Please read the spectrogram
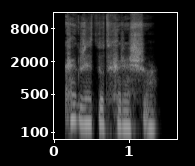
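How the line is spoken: Whisper. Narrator (Russian): прошептала она

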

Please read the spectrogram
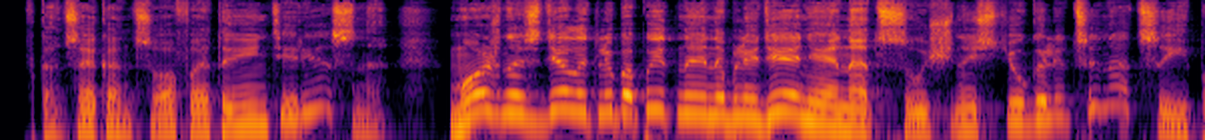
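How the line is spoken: Forced calm reply. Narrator (Russian): ответил, стараясь говорить совершенно спокойно

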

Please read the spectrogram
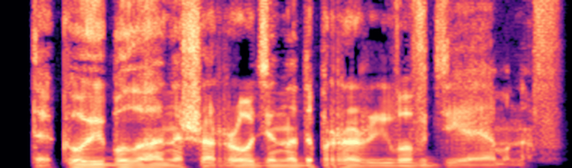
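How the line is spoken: Sighing. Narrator (Russian): вздохнул он

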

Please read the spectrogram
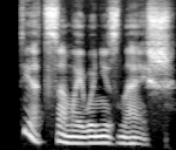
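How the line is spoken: Girl sighing. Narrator (Russian): вздохнула девочка

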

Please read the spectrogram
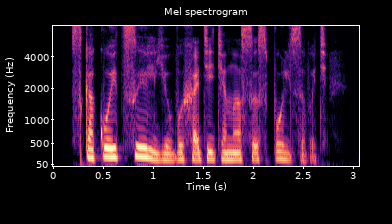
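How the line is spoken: Gloomy inquiry. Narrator (Russian): мрачно полюбопытствовала Ханьи

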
